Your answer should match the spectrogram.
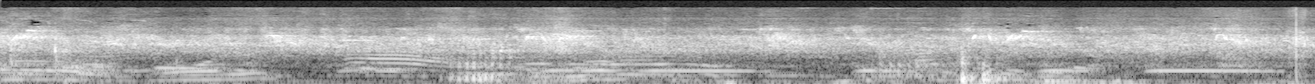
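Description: Indistinct men's voices talking, mixed with an animal call, and a single sharp thump about three seconds in.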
